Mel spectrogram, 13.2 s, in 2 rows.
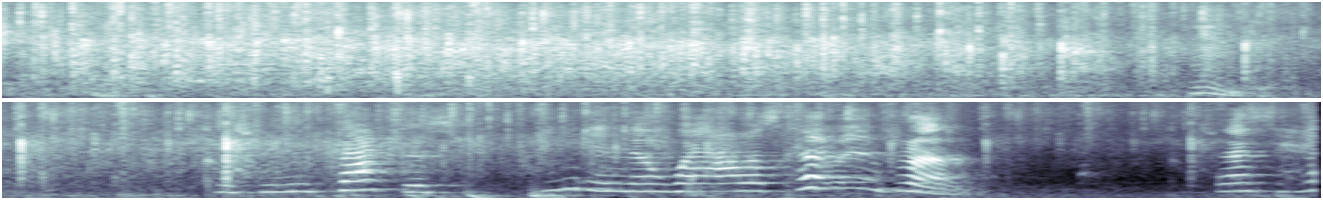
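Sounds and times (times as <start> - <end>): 
crowd noise: 0.0 - 9.0
audience applause: 0.0 - 11.2
speech: 7.9 - 11.6, 12.7 - 13.1.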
